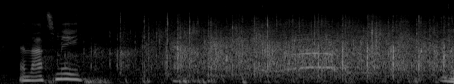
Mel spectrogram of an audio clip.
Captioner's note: applause and cheering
